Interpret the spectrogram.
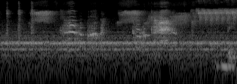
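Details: Cockatiel giving short chirpy calls, a few higher whistled notes around one and two and a half seconds standing out, over a steady electrical hum throughout.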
